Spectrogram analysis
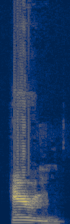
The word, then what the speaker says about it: Khari: But my guy, Harry, Yo, and I actually said it right this time.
